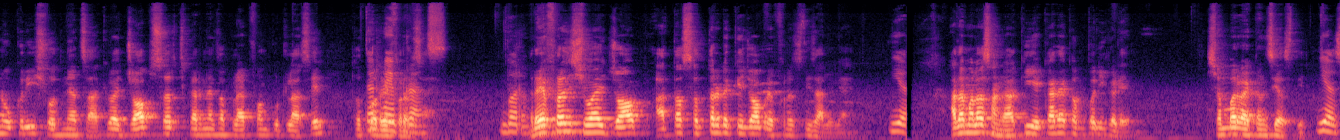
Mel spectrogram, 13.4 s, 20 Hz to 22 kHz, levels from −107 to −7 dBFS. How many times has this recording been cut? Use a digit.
1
